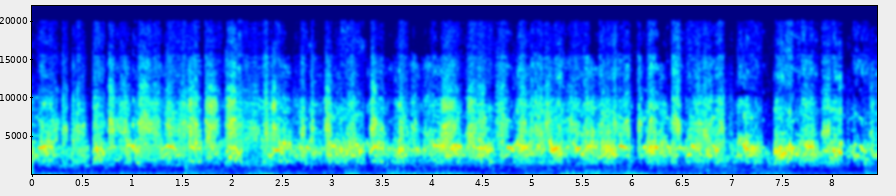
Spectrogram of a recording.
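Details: Flock of yellow male budgerigars in an aviary giving squeaky chirps and short squawks over a dense high chattering background, loud and unbroken throughout.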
